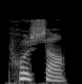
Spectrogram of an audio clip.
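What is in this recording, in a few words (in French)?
"prochain", French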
